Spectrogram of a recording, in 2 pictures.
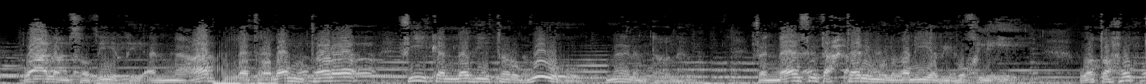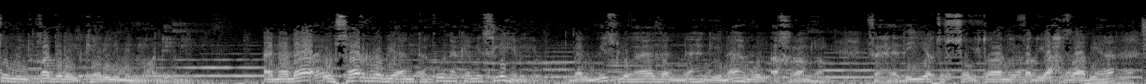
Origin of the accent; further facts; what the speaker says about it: Egypt; وقريتنا قريبة من النيل، كنا نذهب إلى النيل أيضا نصطاد السمك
